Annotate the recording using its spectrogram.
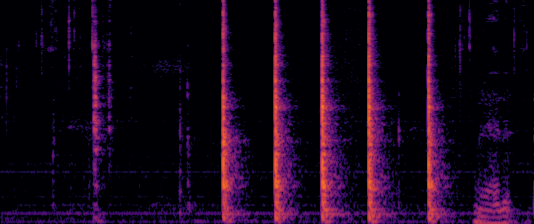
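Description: A clamp clicks sharply several times as it is squeezed tight.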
